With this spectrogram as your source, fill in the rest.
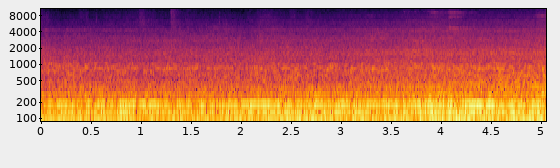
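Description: Two subway trains pulling into a station on Toronto's Yonge line at once, a loud, steady low rumble and roar filling the platform without a break, heard close.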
